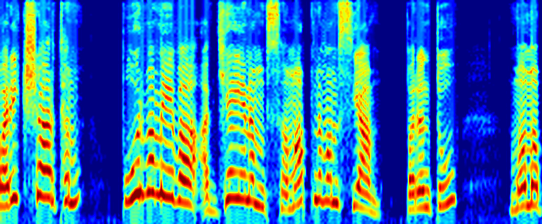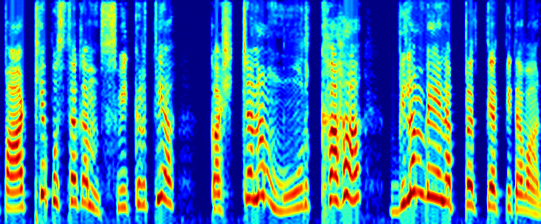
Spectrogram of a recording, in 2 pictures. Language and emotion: Sanskrit, angry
